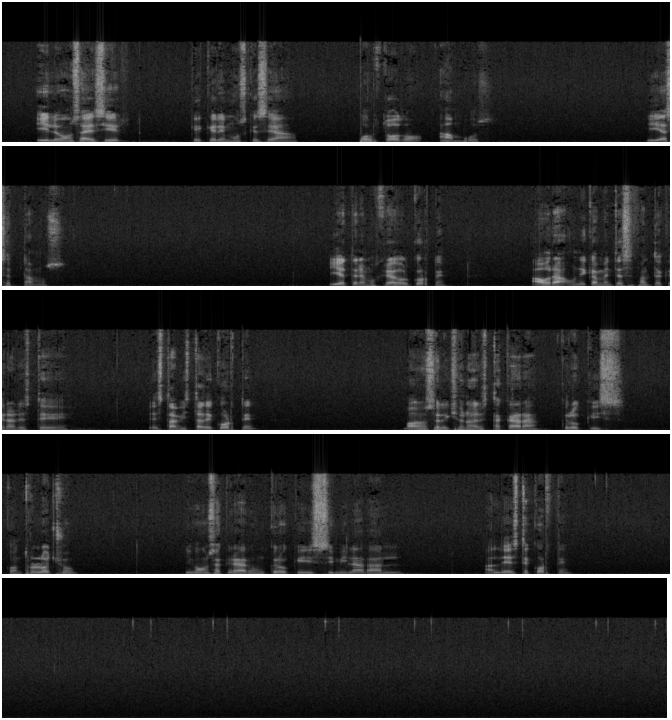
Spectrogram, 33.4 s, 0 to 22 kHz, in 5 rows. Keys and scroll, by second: 20.1 ctrl+8.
